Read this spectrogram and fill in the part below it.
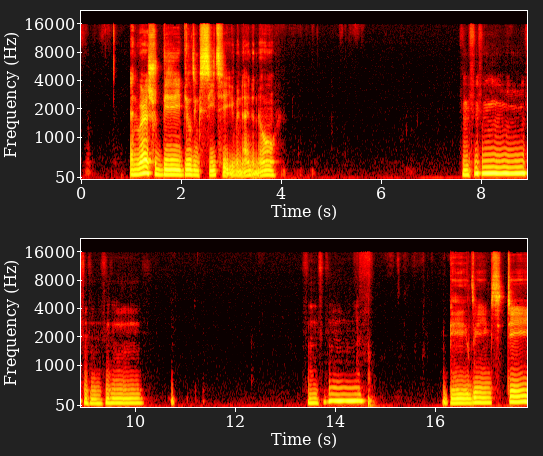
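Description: A young man talks with animation into a close microphone, in short bursts with pauses.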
